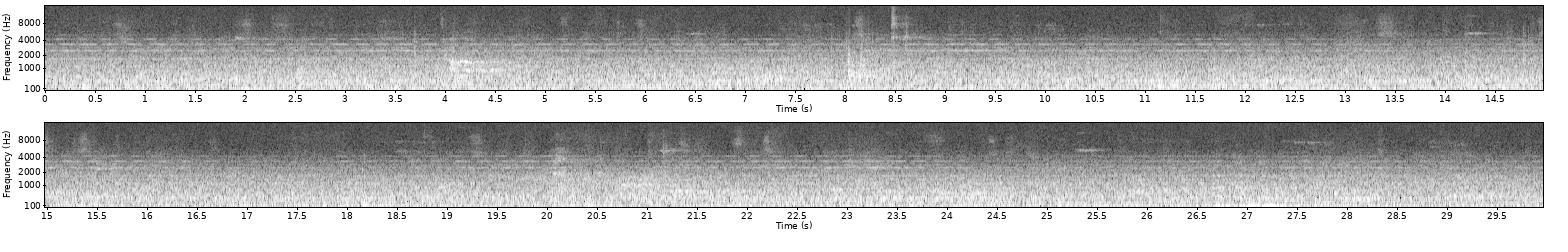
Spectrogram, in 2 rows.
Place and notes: Flushing Meadows Corona Park, Queens, NY, USA - Panorama Of The City Of New York 1
Standing under the flight path of a model plane landing and taking off from a model LaGuardia Airport in the Panorama of The City of New York Exhibit in The Queens Museum
4 March 2017, 14:45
